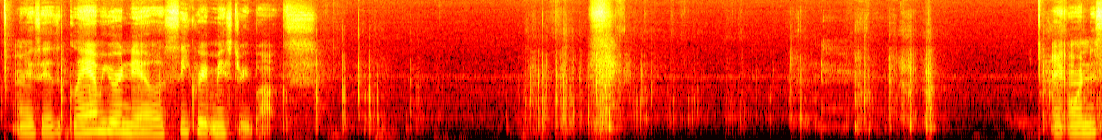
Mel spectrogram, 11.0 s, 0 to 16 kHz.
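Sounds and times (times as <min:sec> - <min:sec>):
packaging rustling: 0:05.2 - 0:09.4.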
